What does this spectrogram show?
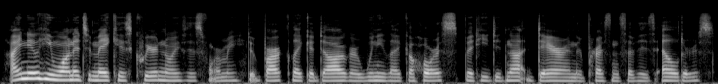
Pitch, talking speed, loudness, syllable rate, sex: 180 Hz, 250 wpm, -18 LUFS, 5.7 syllables/s, female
